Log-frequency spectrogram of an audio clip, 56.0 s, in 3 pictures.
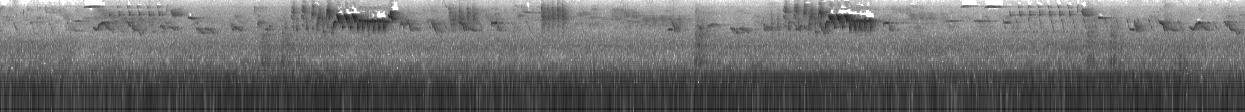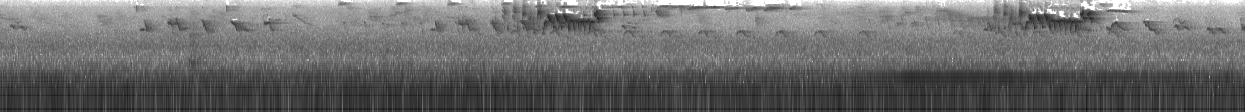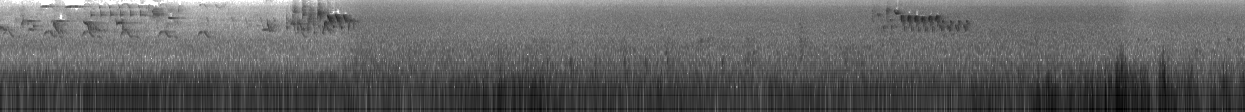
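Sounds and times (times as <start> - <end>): bird singing loud song phrase: 0.0 - 52.4
songbirds chirping: 0.0 - 56.0
low hum and rumble: 42.2 - 56.0.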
